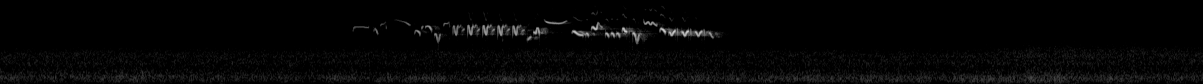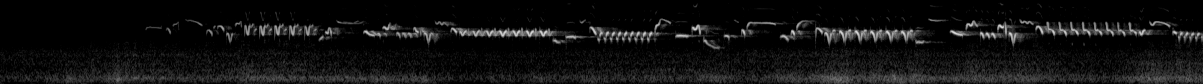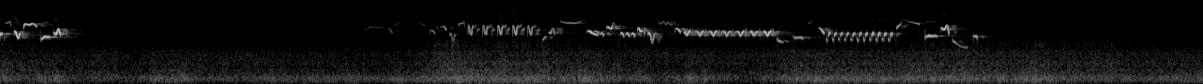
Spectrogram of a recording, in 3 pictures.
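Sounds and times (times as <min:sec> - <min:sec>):
Eurasian wren singing: 0:03.5 - 0:07.2, 0:13.5 - 0:24.8, 0:27.7 - 0:34.0.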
